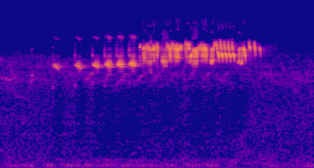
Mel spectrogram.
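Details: Corn bunting song: a few spaced ticking notes quickly speed up into a dense, high, jangling rattle lasting about a second, then stop abruptly; faint low rumble underneath.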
